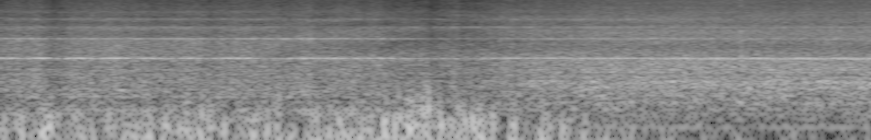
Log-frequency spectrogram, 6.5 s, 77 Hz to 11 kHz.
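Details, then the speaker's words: Dell PowerEdge 2950 II server; steady fan rush with thin high whine easing slightly as fans slowly spin down from full startup speed, not yet at lowest; normal. "so we're not down to the lowest fan speed at the moment it's slowly going down"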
